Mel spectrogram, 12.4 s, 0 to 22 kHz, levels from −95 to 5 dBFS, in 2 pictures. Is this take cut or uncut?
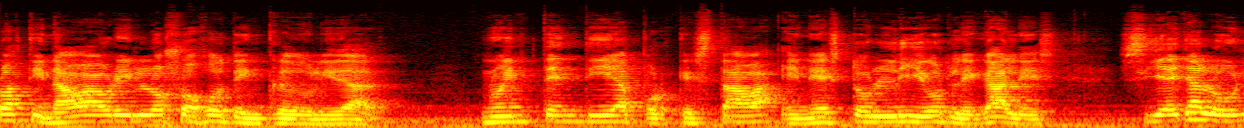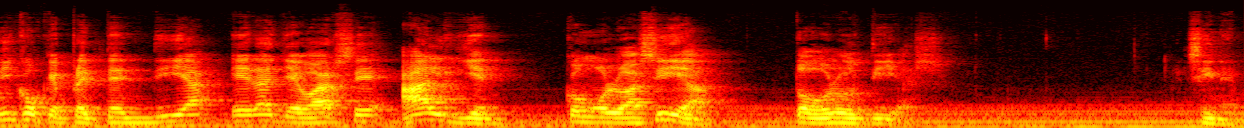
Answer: uncut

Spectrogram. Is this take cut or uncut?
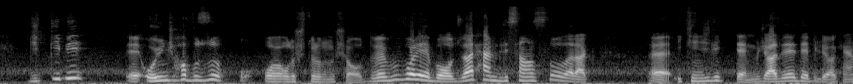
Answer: uncut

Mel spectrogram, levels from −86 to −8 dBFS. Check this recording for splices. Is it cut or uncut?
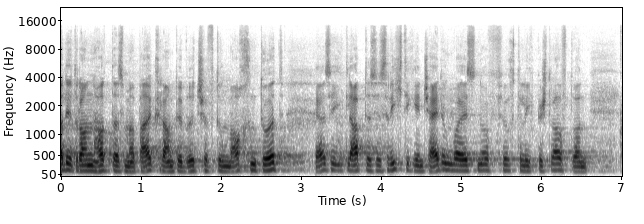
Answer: cut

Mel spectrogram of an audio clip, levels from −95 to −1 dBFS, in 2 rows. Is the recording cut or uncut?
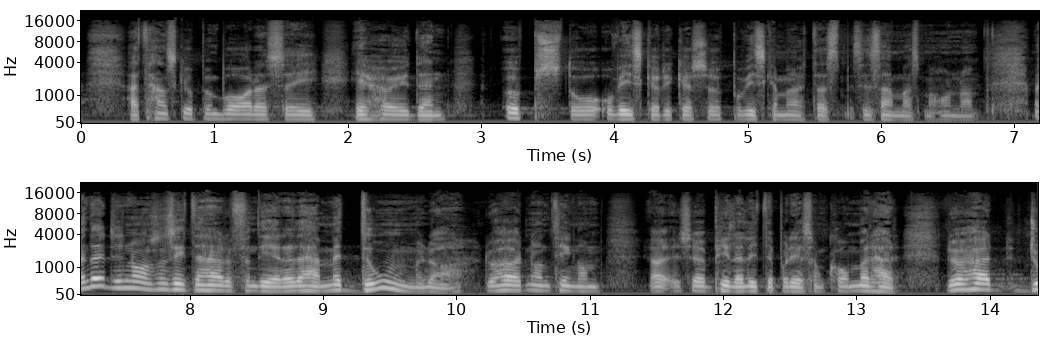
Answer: uncut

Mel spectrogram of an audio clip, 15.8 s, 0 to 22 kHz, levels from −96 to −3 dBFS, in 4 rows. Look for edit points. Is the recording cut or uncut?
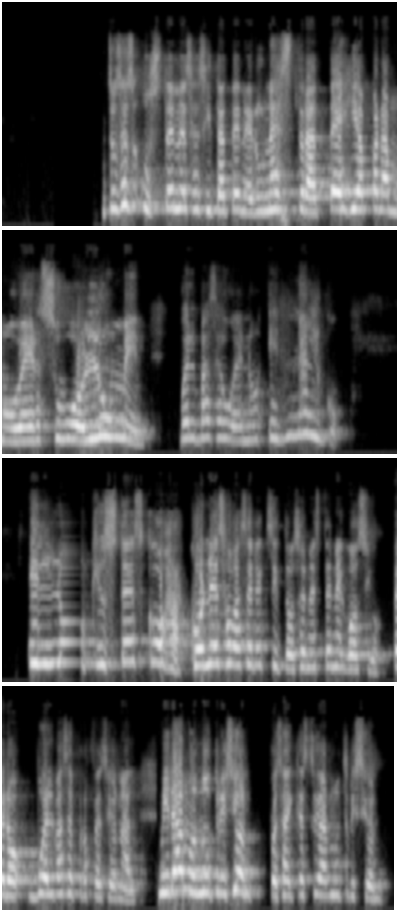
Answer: cut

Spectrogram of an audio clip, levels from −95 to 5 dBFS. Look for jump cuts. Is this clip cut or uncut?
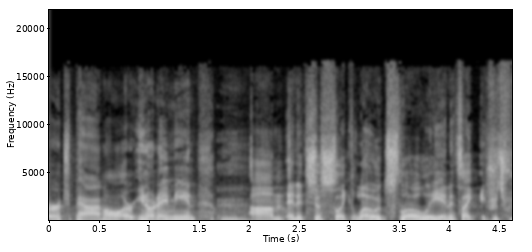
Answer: cut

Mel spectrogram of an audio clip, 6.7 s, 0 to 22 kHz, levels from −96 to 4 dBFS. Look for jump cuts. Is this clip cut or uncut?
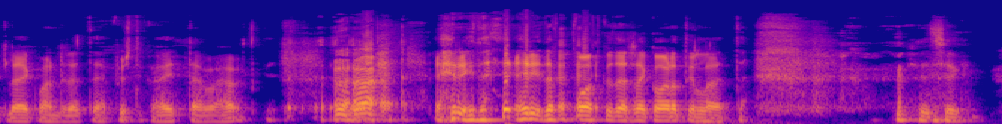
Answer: uncut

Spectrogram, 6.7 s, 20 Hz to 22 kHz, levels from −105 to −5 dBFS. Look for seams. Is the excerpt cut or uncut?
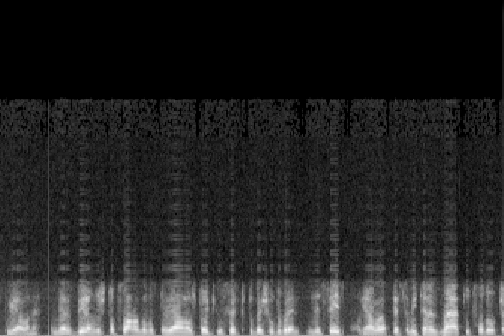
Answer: cut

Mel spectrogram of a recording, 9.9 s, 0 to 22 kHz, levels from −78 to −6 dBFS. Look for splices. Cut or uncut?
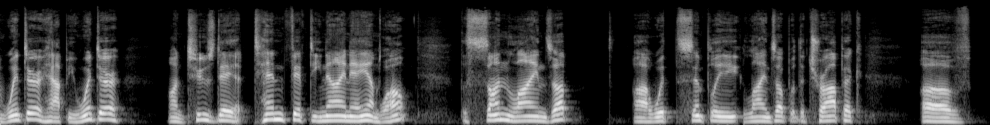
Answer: cut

